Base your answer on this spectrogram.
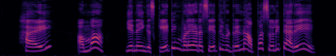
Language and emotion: Tamil, happy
